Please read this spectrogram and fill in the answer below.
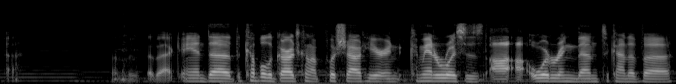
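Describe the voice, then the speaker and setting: A man narrating a tabletop game as game master in a casual, halting, conversational way. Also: a little high, sharp tone, clean tone. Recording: slightly dull, lo-fi audio. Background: music.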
